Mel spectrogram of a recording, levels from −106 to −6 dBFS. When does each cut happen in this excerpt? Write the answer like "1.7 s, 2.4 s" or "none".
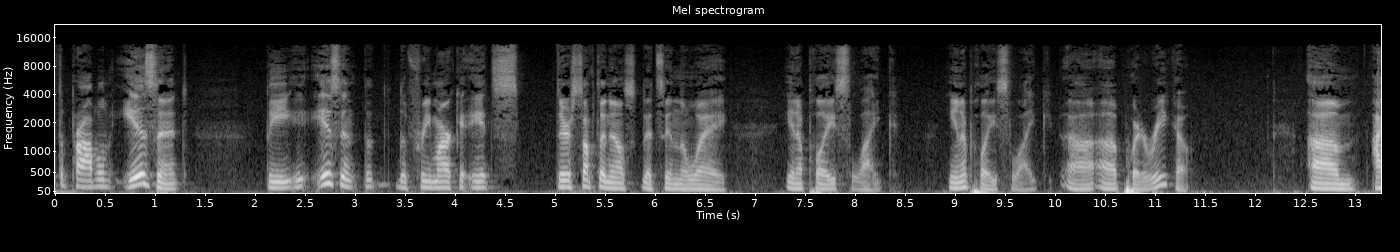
none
